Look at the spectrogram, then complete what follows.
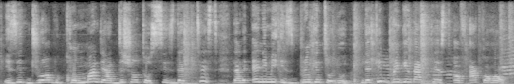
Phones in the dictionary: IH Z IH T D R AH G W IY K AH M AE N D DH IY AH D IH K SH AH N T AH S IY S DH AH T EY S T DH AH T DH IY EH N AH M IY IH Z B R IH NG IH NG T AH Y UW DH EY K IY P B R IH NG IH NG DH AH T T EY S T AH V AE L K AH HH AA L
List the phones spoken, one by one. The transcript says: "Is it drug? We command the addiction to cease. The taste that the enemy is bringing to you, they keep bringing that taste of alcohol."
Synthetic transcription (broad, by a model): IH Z IH T D R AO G W IY K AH M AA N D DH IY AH D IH SH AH N T AH S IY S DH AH T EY S T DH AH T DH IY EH N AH M IY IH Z B R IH NG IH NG T AH Y UW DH EY K IY P B R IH NG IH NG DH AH T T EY S T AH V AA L K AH HH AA L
